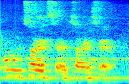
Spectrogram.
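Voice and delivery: soft, deferential retold apology; humble apology. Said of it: "he's very, like, humble".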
